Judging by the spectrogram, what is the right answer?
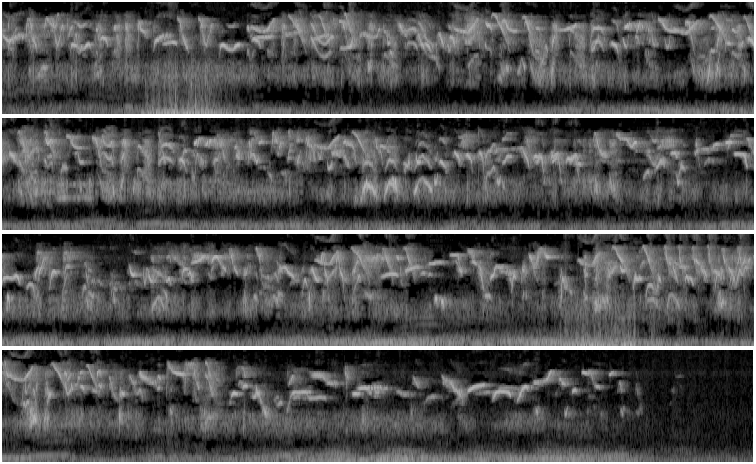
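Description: Oriental magpie-robin song: a dense, varied run of quick whistles and chirps that breaks off abruptly just before the end.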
